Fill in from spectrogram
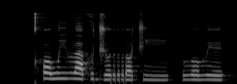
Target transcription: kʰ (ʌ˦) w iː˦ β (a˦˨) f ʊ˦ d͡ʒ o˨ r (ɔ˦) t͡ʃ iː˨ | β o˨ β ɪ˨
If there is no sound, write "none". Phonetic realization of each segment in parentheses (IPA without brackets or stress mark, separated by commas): ɔ˦, a˦˨, ɔ˨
